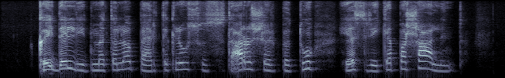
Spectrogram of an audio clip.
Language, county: Lithuanian, Vilnius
